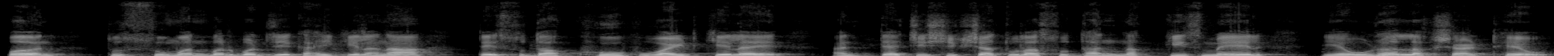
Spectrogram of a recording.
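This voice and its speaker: A man voicing a wronged middle-aged father who gravely warns the villain. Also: high-pitched, moderate pace, few pauses, warm tone, lightly acted. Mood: bitter. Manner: angry, grave. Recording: dull lo-fi recording.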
